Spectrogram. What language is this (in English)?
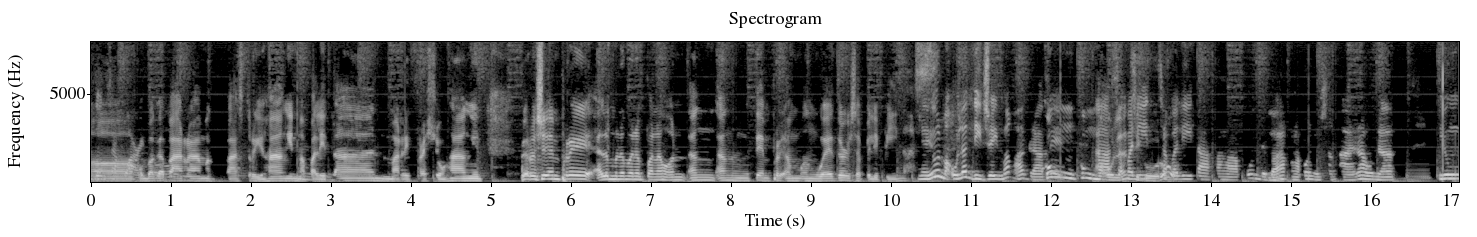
Filipino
